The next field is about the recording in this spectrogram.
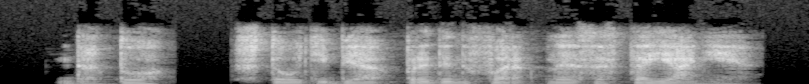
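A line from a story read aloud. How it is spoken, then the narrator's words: Hissing at her. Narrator (Russian): зашипел на нее муж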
